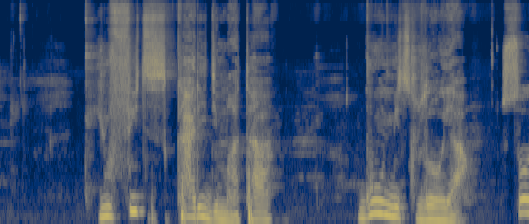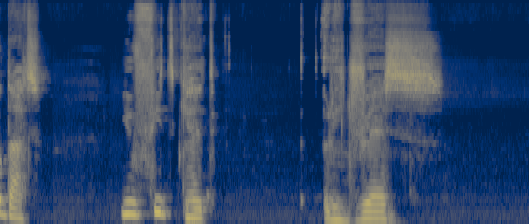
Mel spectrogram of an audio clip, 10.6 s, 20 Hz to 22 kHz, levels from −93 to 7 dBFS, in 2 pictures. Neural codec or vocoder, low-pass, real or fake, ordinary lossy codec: none; none; real; none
